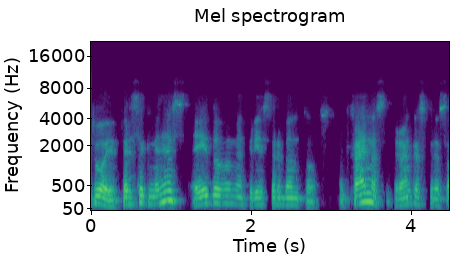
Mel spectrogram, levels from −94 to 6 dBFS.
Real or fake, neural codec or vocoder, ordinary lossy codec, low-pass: real; none; Opus, 16 kbps; 7.2 kHz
